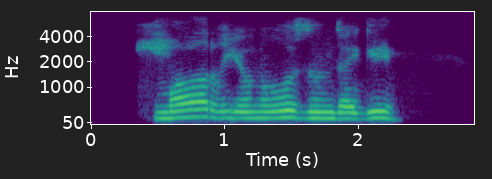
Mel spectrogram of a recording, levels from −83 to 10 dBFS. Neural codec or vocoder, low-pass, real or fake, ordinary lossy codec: codec, 44.1 kHz, 2.6 kbps, DAC; 7.2 kHz; fake; Opus, 32 kbps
